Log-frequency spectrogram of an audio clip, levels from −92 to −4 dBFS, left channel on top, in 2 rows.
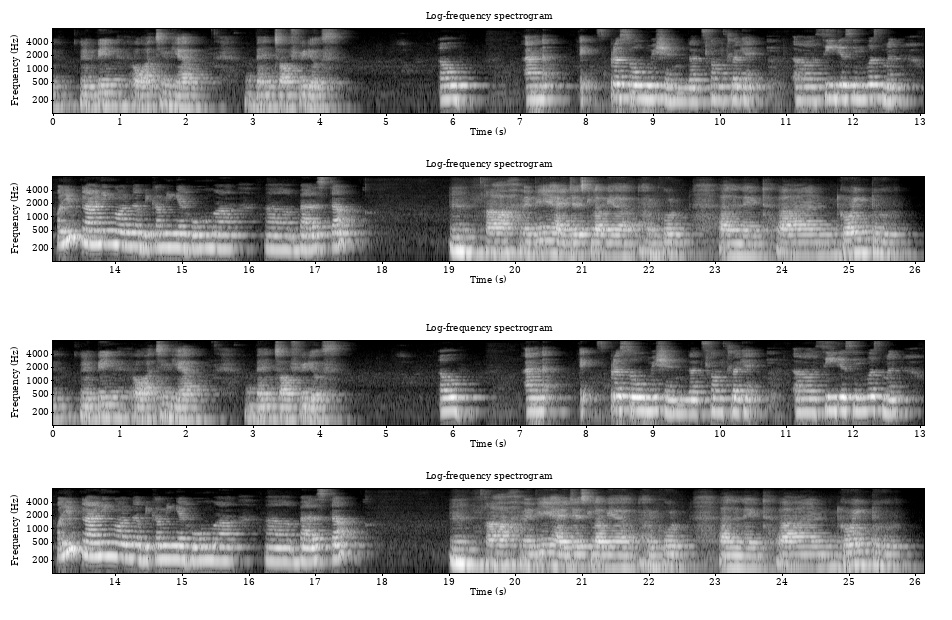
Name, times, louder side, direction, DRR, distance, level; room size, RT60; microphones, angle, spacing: voice 1, 0.0-2.2 2.5-4.2 19.0-25.7, right 1 dB, 25° left, -2 dB, 1.4 m, -22 dB
voice 2, 7.1-7.4 8.4-10.5 11.1-12.6 13.1-15.8 16.2-17.4, right 2 dB, 5° left, -4 dB, 1.4 m, -18 dB
6.4 x 6.4 x 3.5 m, 0.77 s
head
